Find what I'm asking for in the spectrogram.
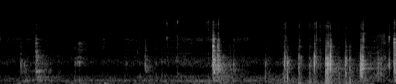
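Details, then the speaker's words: Allis Chalmers 175 diesel tractor being reassembled: uneven dry clicks and ratcheting clatter from the hand-worked fuel pump, with irregular, thin strokes. The pump sounds wrong and delivers little fuel. "Yeah, see, I ain't getting much of a... Yeah, that pump don't sound right. I don't like it."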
